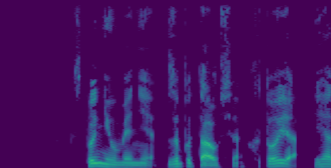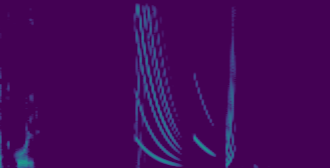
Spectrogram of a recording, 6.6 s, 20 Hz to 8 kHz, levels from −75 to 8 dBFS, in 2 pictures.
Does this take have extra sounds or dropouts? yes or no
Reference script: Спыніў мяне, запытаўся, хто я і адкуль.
yes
